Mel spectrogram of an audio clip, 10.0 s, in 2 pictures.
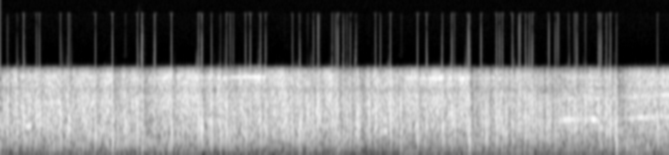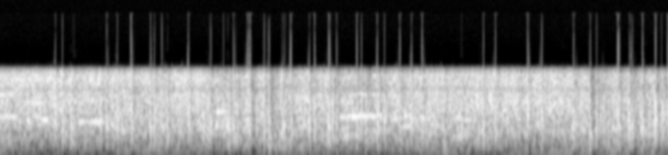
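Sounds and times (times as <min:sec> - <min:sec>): fireworks crackling: 0:00.0 - 0:10.0
faint firework whistles: 0:01.0 - 0:06.0.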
